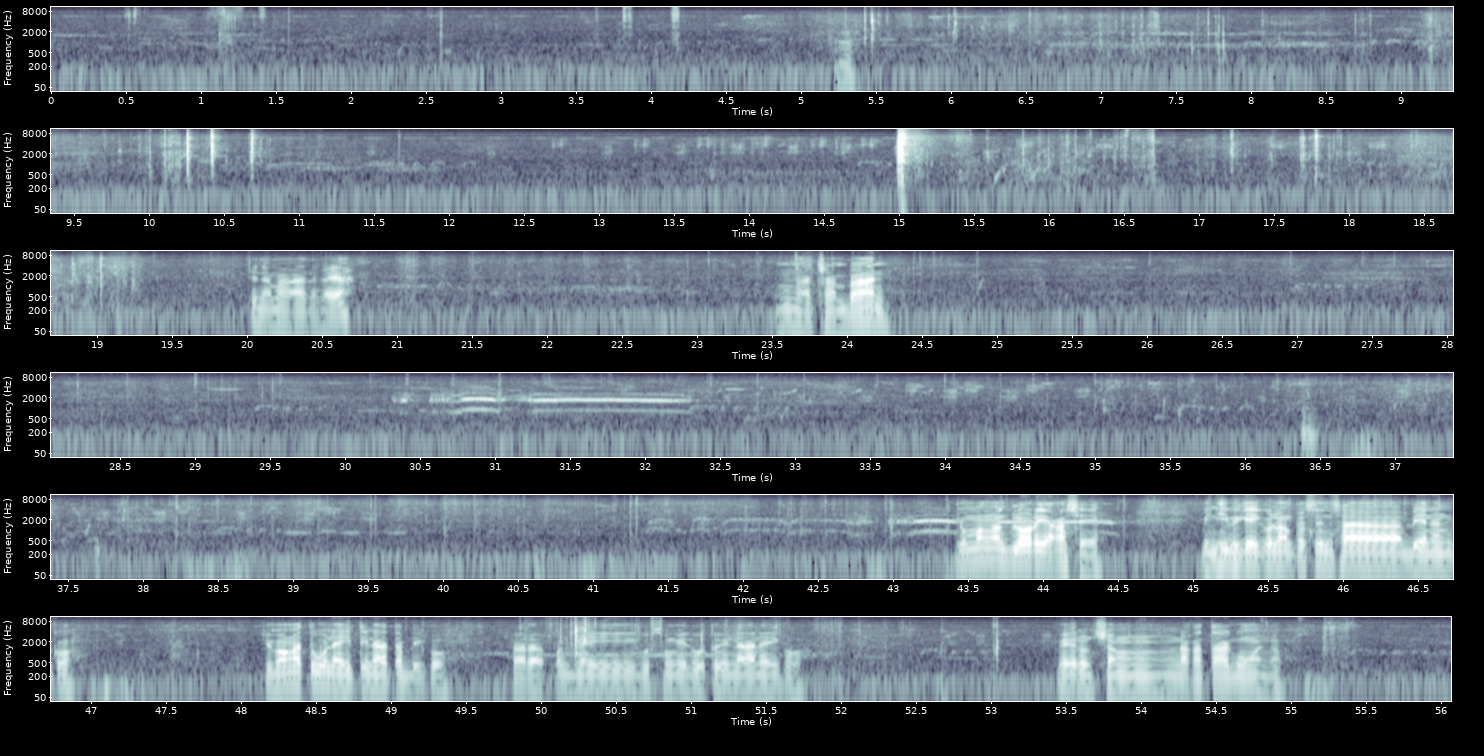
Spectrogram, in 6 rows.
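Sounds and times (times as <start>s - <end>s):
sharp loud gunshot: 15.0s - 15.4s
rooster crowing: 30.3s - 32.5s, 41.3s - 44.7s.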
